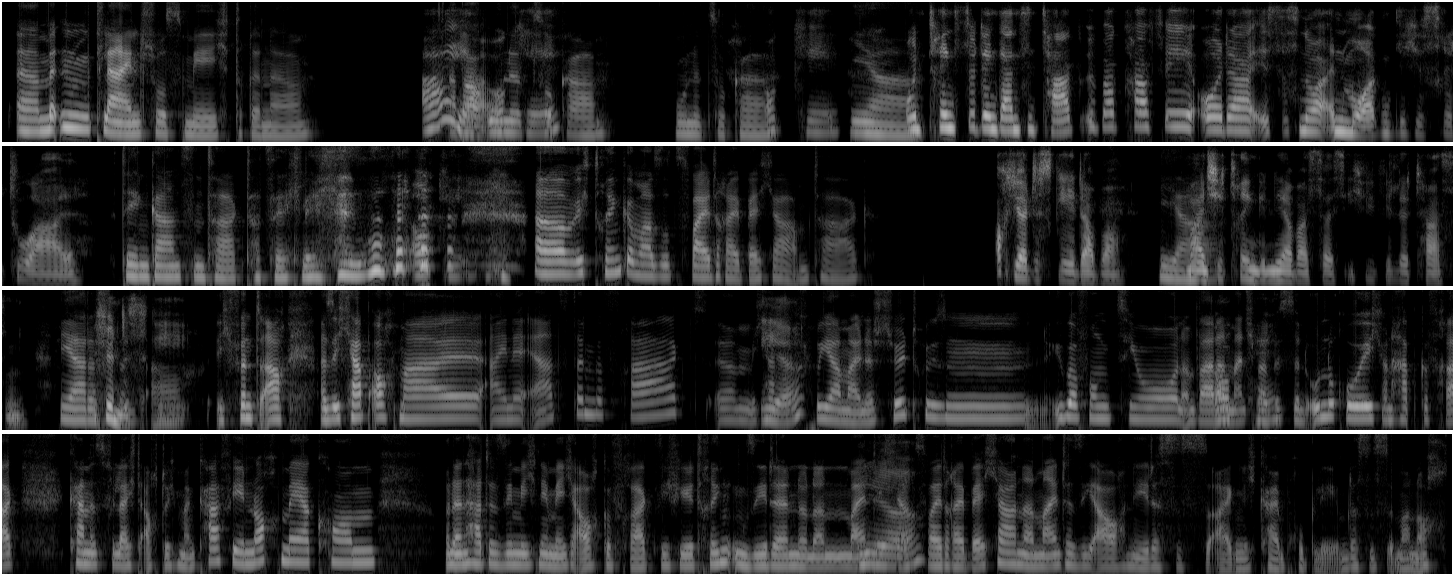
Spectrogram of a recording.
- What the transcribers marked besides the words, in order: other background noise; laugh; snort
- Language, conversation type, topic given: German, podcast, Wie sieht dein morgendliches Ritual beim Kaffee- oder Teekochen aus?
